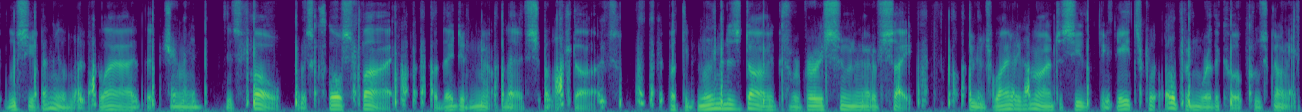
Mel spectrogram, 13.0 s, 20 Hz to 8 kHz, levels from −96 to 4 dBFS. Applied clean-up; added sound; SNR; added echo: neural diffusion model UNIVERSE++.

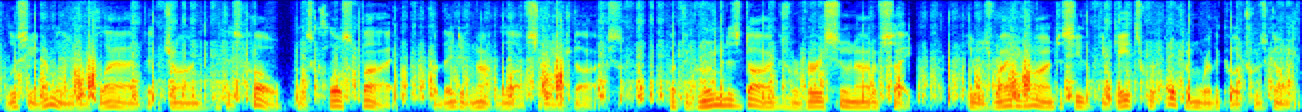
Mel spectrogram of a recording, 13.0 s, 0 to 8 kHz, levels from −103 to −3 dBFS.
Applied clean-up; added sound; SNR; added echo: none; Writing; 1 dB; none.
